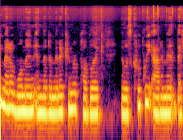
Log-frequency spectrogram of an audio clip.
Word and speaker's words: Dominican Republic: Per the Charlie Project, on July 19th, Phillip returned home from a trip to the Dominican Republic. Remember, I mentioned earlier that he was very excited about this trip. – It is the Dominican Republic, you guys. She mispronounced that.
